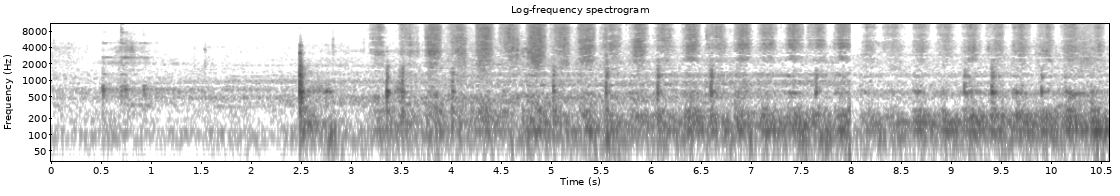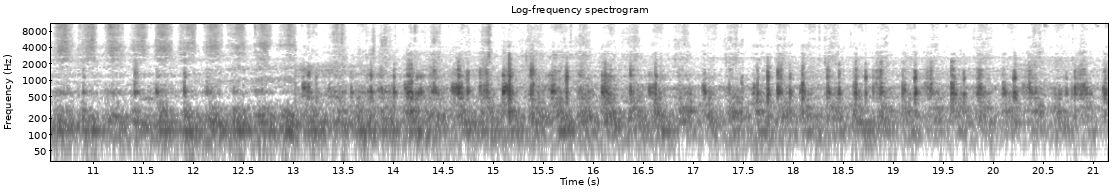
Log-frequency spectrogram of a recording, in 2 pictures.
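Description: Cumin and coriander seeds ground by hand on a grinding stone, a steady rhythmic scraping and rubbing that runs loud and close without pause, with no talking.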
